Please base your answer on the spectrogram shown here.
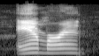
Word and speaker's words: Amerant: Hockey, Amerant.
